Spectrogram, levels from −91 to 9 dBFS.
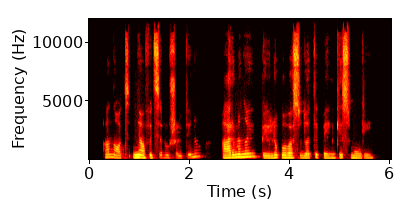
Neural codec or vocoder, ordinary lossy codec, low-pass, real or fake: none; Opus, 24 kbps; 10.8 kHz; real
